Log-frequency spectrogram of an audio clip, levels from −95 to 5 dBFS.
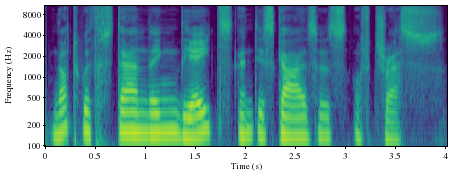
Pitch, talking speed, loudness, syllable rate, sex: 140 Hz, 105 wpm, -17 LUFS, 3.2 syllables/s, male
